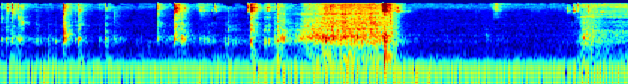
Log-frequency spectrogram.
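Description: Plastic blister packaging clicking and crackling as a tiny diecast toy car is pried out of it by hand: a few sharp clicks, then a longer crinkling rustle about halfway through.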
